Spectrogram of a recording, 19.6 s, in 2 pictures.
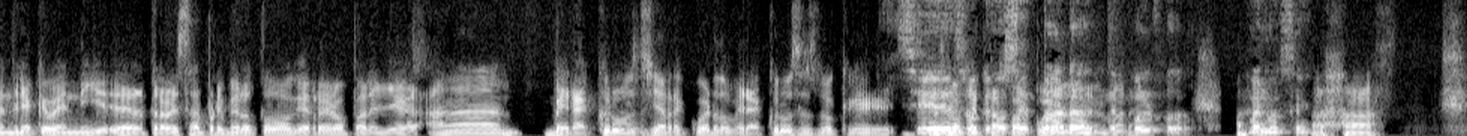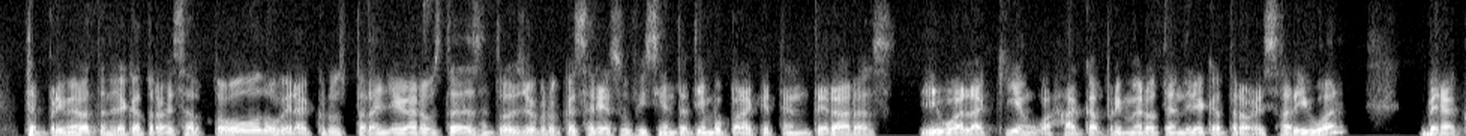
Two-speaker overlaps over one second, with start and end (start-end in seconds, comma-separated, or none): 5.9-7.6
